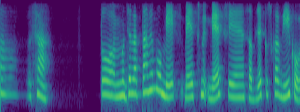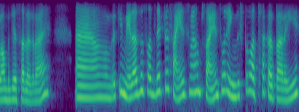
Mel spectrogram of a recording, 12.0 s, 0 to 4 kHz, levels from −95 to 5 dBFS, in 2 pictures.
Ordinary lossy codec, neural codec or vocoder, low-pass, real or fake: none; codec, 16 kHz, about 1 kbps, DyCAST, with the encoder's durations; 3.6 kHz; fake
